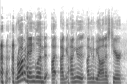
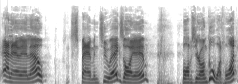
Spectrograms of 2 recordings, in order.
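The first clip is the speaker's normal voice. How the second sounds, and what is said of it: Exaggerated fake British accent. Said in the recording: “he sounds like he's doing a fake British accent when he's not”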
